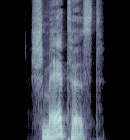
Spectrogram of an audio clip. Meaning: inflection of schmähen: 1. second-person singular preterite 2. second-person singular subjunctive II
- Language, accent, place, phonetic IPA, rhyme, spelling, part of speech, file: German, Germany, Berlin, [ˈʃmɛːtəst], -ɛːtəst, schmähtest, verb, De-schmähtest.ogg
